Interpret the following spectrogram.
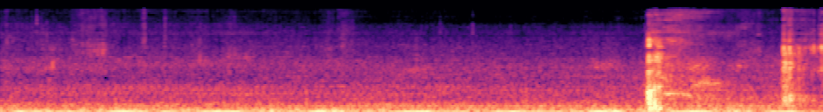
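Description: Outdoor background with a low, steady rumble and no distinct events. A short spoken word comes near the end.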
